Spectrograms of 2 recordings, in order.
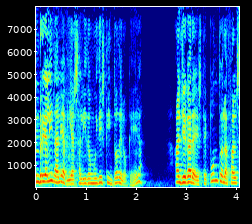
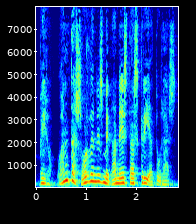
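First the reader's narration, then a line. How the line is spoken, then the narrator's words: Speaking softly. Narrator (Spanish): dijo Alicia en voz baja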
